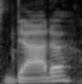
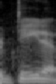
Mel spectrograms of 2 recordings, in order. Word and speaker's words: data: do you pronounce data so it's data or data we pronounce it two ways isn't that crazy like there's a lot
